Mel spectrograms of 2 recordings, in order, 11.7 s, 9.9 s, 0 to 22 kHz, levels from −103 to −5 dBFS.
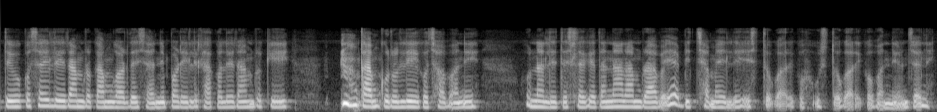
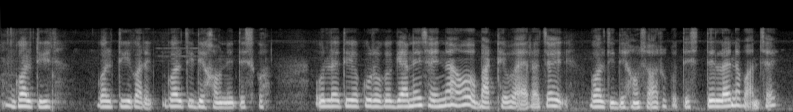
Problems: constant background noise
